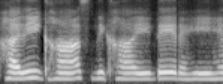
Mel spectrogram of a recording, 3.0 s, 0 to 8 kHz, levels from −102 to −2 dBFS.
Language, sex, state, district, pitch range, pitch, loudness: Hindi, female, Madhya Pradesh, Umaria, 200-220 Hz, 210 Hz, -19 LUFS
